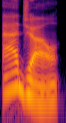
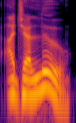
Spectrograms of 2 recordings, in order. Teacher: The instructor points out the letter jeem in this word and explains that's where you apply the qalqalah. So, it's not a flat agile, it's more like ajalu with that little reverberation on the J sound.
